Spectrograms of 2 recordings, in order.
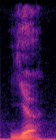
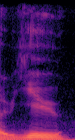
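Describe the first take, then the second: First: The word is said with a reduced vowel. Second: The word is said with a full vowel. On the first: "a weak form, which is in some way phonologically reduced" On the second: "the kind of citation form of a word"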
